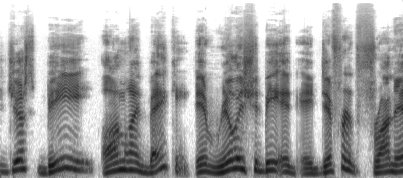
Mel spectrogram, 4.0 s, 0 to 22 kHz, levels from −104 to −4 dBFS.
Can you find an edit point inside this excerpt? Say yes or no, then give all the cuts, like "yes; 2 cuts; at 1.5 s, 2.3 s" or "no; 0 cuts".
yes; 3 cuts; at 0.9 s, 1.9 s, 3.0 s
